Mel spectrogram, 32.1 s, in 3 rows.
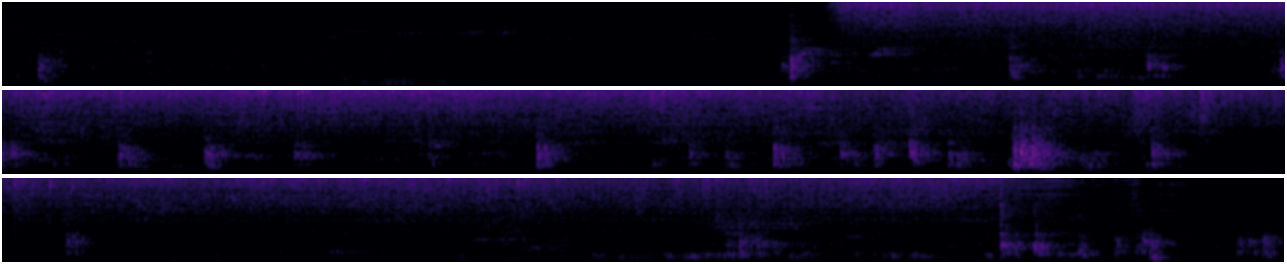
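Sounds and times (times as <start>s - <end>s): curry sizzling in a pan: 6.7s - 31.2s.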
